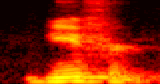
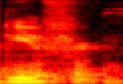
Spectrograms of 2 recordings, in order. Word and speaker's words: Beaufort: He was a they pronounce it Beaufort's in yeah, South Carolina, Buford. Yep, Buford.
